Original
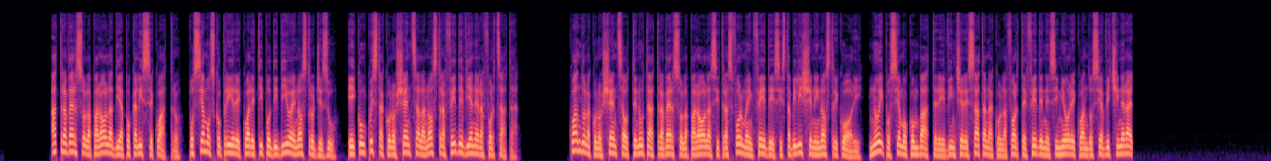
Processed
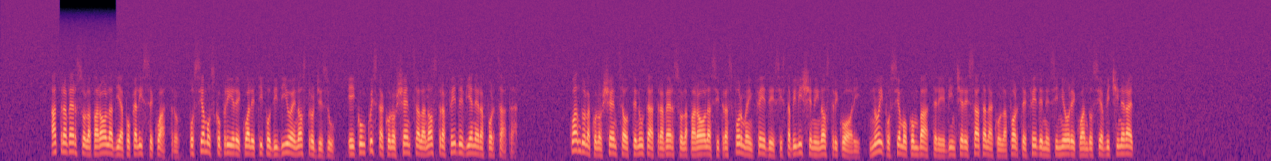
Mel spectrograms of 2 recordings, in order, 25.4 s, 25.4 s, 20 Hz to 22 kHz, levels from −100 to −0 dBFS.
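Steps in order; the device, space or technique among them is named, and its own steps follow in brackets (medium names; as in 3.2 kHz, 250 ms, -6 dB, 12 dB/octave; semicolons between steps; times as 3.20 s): wax cylinder (band-pass 380–2000 Hz; wow and flutter 24 cents; white noise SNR 18 dB); 1.18–2.32 s: Bessel low-pass 10 kHz, order 4; trim +2 dB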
